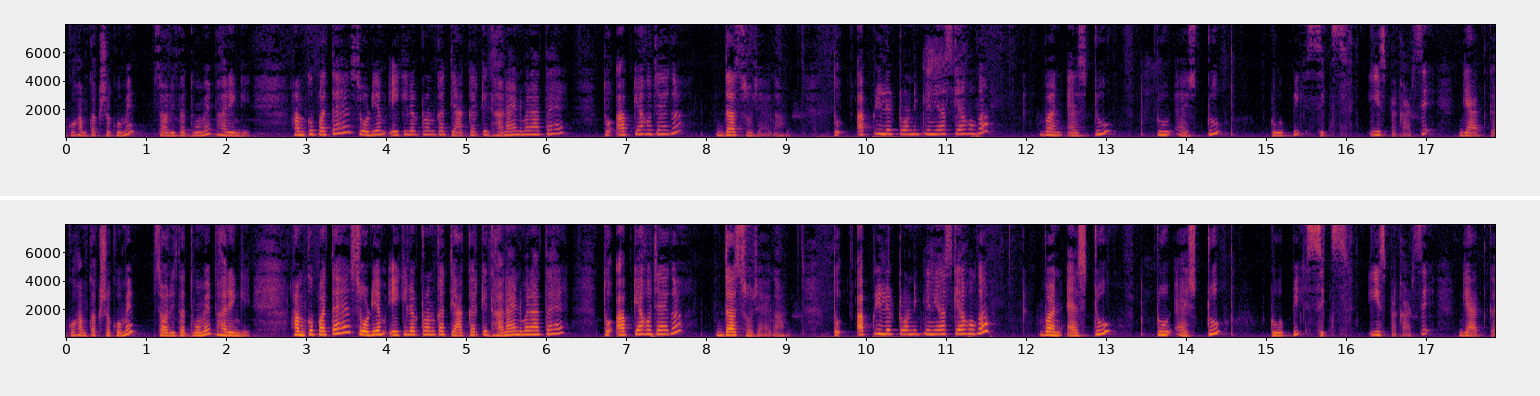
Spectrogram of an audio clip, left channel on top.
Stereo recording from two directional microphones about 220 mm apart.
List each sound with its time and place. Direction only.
0.0 s a woman's voice: 35° right (ahead or behind)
